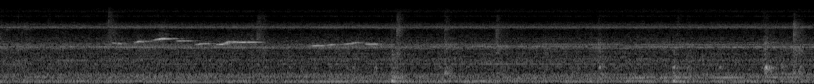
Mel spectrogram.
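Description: A small bird chirping a short run of quick rising notes about a second in, over a steady hiss, with a few faint clicks.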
